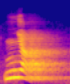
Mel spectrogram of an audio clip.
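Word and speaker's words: -nya: How to pronounce this is the same or similar when you have to pronounce kanye, nye. You change the e into a, nya, nya.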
